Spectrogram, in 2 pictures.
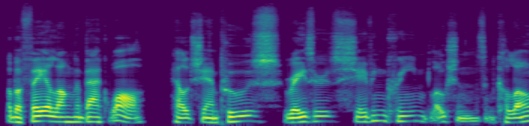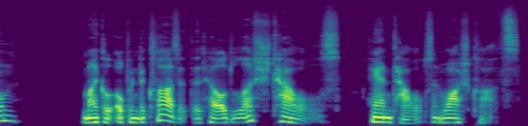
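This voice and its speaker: A man narrating a story in a steady, calm reading voice. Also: medium pitch, creaky, no echo, studio quality.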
